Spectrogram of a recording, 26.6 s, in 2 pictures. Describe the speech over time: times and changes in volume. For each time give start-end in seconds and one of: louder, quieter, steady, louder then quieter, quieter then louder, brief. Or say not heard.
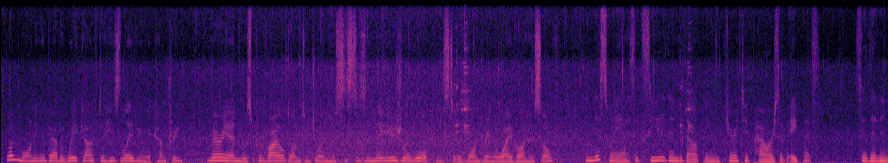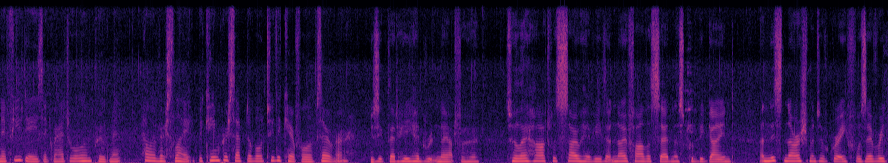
0.1-26.5 steady.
